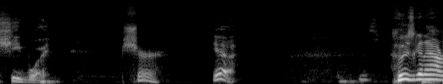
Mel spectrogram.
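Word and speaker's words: Tshiebwe: I think the T is silent for what it's. I think it's just Shibwe.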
